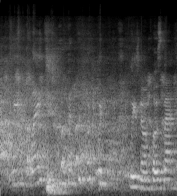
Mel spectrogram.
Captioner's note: audience laughs; laughs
